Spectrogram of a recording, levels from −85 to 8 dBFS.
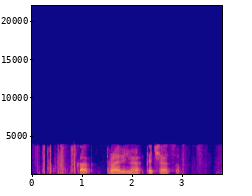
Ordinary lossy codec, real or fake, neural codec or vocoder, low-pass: AAC, 16 kbps; fake; vocoder, 44.1 kHz, 128 mel bands, Pupu-Vocoder; 7.2 kHz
